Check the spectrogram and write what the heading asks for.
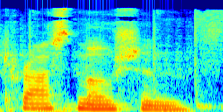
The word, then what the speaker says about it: Xmotion: six passenger three row Nissan's motion pronounced cross motion concept fuses Japanese culture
